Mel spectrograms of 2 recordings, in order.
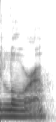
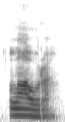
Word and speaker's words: Laura: So in English-speaking countries, it will be Laura. But in Finland, we say Laura.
